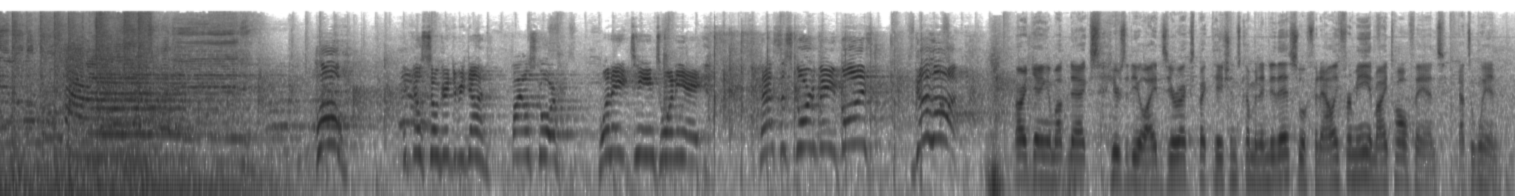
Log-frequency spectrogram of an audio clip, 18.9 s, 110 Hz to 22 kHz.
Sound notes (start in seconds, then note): 0.8 foghorn; 8.7 applause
